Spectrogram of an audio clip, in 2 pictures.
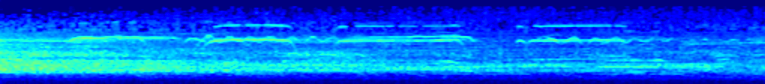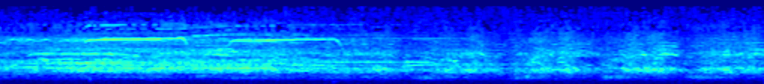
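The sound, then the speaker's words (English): A large rally crowd roars with sustained cheering, whoops and shouts, a dense wall of voices holding steady loudness for about twenty seconds, with scattered clapping near the end, reacting to the speaker's line about the right to keep and bear arms. “Every single time he says keep and bear arms, the crowds all go nuts.”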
